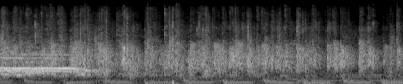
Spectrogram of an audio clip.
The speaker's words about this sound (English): A massive, massive thank you to my live audience. Give yourself a cheers and a round of applause.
